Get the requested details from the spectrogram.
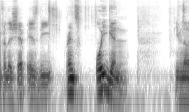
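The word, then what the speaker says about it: Prinz Eugen: pronunciation i'm getting for this ship is the prince oygan even though it's spelled like ujjin okay so let's get into this we have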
